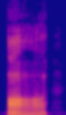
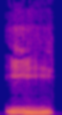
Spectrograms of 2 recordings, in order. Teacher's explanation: the sound a is pronounced in the lower back part of the oral cavity and the sound e is pronounced in the higher front part of the oral cavity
